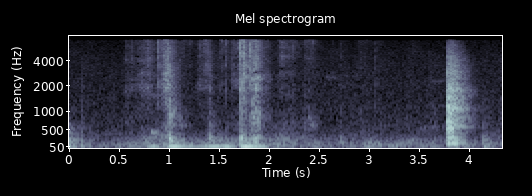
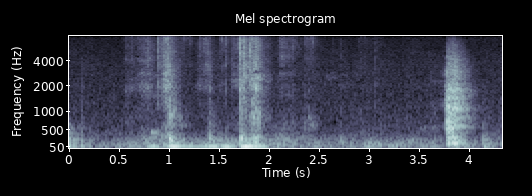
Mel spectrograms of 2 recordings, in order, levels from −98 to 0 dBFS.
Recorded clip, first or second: first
